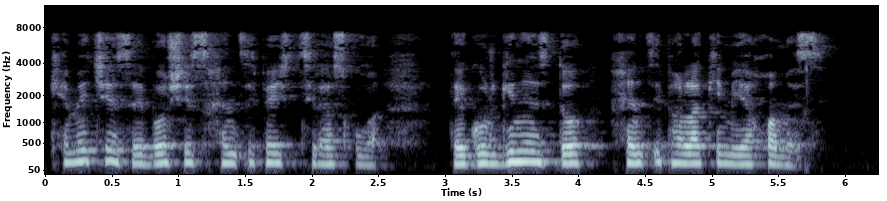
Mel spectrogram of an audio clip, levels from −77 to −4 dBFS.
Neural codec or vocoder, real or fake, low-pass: none; real; 7.2 kHz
